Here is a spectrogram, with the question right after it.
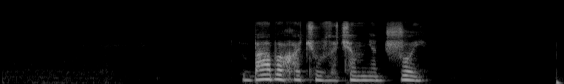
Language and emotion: Russian, angry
